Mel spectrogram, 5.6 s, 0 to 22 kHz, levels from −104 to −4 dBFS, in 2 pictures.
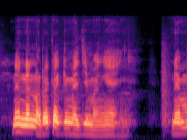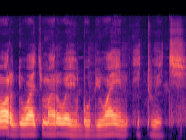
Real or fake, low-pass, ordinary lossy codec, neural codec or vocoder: real; 14.4 kHz; none; none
